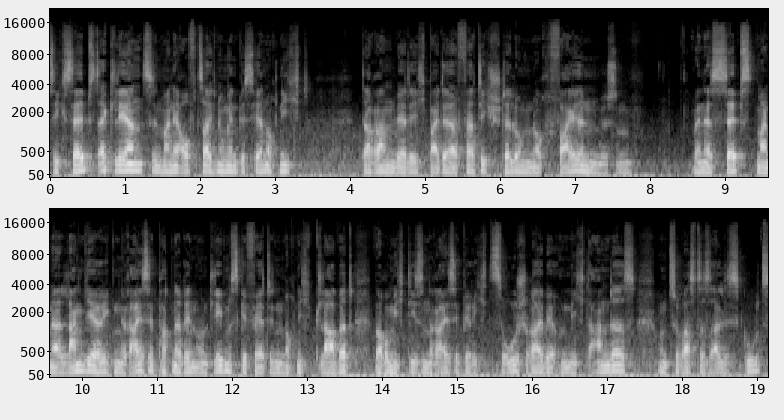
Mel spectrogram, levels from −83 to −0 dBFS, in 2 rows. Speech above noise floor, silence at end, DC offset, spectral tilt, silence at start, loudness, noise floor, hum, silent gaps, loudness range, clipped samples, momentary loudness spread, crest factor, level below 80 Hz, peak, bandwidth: 21 dB; 0 s; under 0.1%; -6.5 dB/octave; 0 s; -21 LUFS; -41 dBFS; none; none; 3 LU; under 0.1%; 9 LU; 18 dB; -38 dBFS; -4 dBFS; 16 kHz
